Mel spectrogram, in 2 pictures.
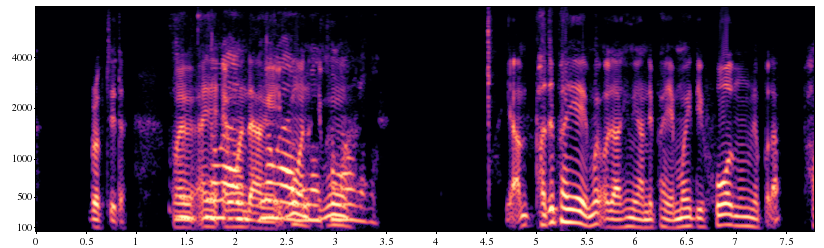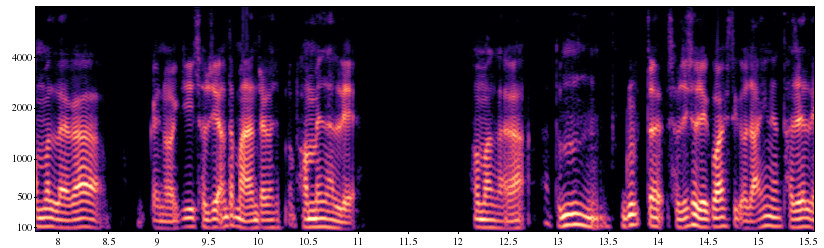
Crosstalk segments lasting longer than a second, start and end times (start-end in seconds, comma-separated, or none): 1.4-3.1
